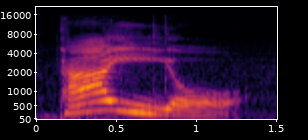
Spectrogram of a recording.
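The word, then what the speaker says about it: taiyo (太陽): Se escrever assim, taiyo, taiyo, significa sol, sol. Então, sol é taiyo, taiyo.Yo-u, tai-yo-u, tai-yo, né? Então, pronúncia mudou, tai-yo.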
